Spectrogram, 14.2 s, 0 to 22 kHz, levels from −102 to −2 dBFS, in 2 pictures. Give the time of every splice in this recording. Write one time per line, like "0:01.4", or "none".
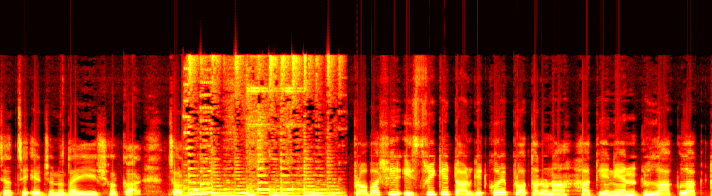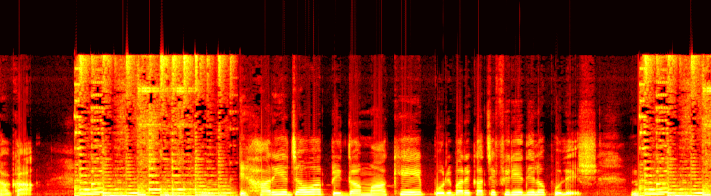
0:01.8
0:03.4
0:07.9
0:09.5
0:13.3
